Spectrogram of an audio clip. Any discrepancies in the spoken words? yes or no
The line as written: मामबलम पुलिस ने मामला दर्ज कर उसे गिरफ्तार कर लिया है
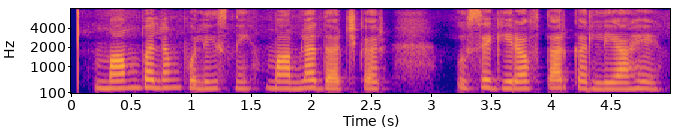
no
